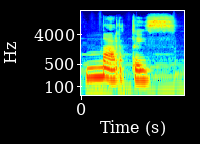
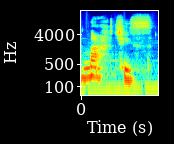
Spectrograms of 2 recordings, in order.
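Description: First: The last syllable is 'tes' with a closed e. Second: The last syllable sounds like 'ti'. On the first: The speaker calls it right. "É sempre T com esse E fechado" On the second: The speaker calls it wrong. "Não existe a pronúncia TI no espanhol. Então não podemos falar martes"

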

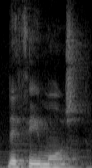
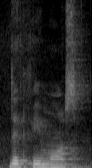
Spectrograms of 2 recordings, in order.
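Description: No difference in how they are said.

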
